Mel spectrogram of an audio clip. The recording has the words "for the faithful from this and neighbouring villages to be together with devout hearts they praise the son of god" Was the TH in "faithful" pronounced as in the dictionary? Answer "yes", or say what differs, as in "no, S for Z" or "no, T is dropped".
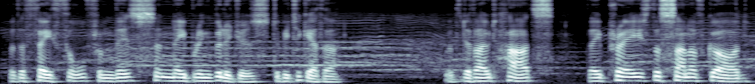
yes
